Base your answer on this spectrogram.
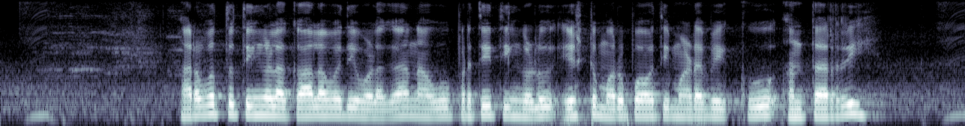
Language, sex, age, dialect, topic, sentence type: Kannada, male, 31-35, Central, banking, question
